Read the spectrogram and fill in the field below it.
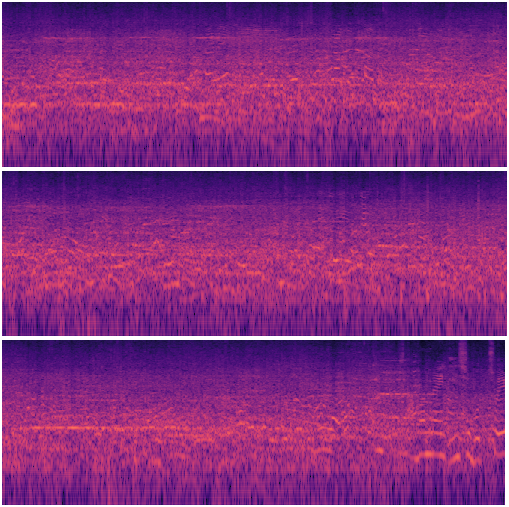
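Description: Swimmers splash and churn through water.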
